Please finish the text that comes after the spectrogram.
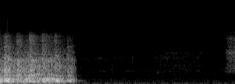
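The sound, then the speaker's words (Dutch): A loud engine chugs roughly for under a second, then abruptly cuts out because its air intake has been blocked, leaving near silence before a faint noise returns at the very end. “We hebben de luchtinlaat geblokkeerd. En dan geeft de beste motor in de brui aan.”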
